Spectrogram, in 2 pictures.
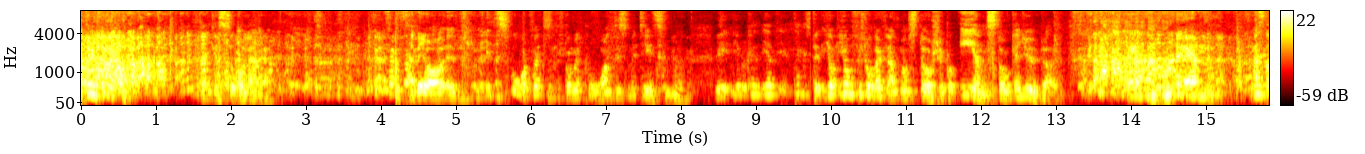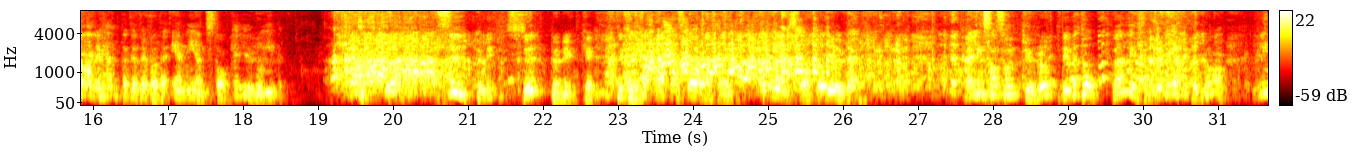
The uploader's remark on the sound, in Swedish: Inspelad i mars 2020 på Bonden Bar i Stockholm.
